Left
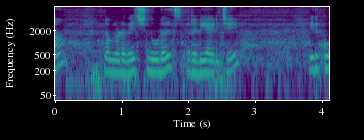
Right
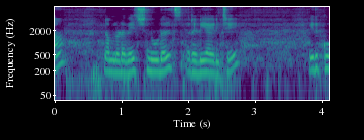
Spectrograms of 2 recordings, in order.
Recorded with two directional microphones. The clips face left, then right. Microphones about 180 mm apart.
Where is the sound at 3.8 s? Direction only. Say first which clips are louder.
Right 4 dB; 50° right (ahead or behind).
